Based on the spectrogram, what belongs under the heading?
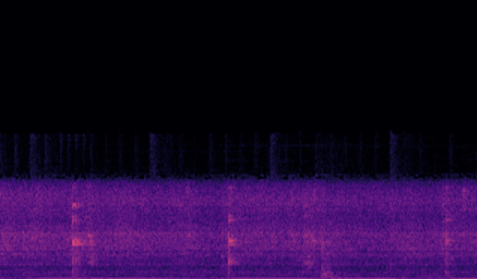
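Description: Diced vegetables and paneer sizzling steadily in oil in a stainless steel pot as a metal spatula stirs them, knocking against the pot three times.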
